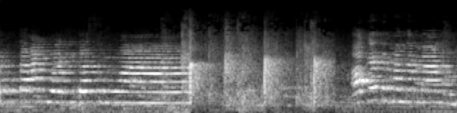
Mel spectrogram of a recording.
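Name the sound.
group clapping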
